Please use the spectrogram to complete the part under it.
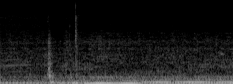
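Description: A car, apparently a Fiat Doblo, drives along with a steady low engine and road rumble inside the cabin, broken by a brief click or two of interior noise.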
